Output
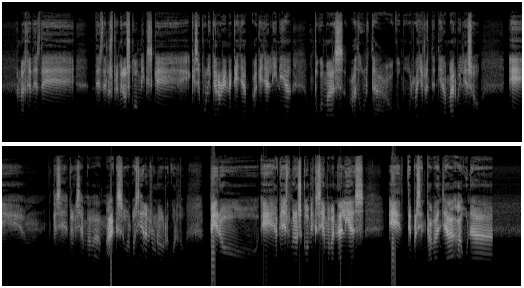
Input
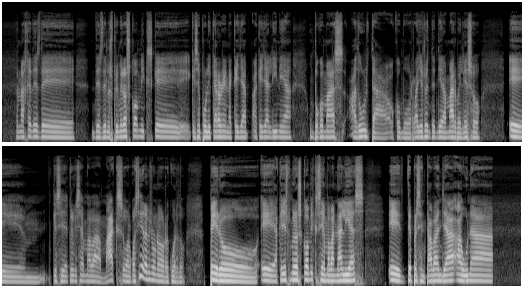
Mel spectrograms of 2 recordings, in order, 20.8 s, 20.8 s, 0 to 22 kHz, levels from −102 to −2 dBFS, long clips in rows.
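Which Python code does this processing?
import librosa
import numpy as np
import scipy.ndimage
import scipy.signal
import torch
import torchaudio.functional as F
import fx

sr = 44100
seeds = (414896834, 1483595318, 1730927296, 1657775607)

y = scipy.signal.sosfilt(scipy.signal.butter(8, 1800.0, 'highpass', fs=sr, output='sos'), x)
y = np.clip(10.0 ** (20.0 / 20.0) * y, -1.0, 1.0) / 10.0 ** (20.0 / 20.0)
y = F.gain(torch.from_numpy(y), -2.5).numpy()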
